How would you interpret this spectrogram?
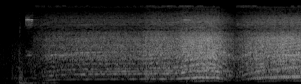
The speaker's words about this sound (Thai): อากาศยานไร้คนขับหรือโดรนบินร่อนไปทั่วห้องประชุมภายในมหาวิทยาลัยวอชิงตันที่นครซีแอตเทิลรัฐวอชิงตันเพื่อเป็นส่วนหนึ่งของการเรียนการสอนในห้องปฏิบัติการระบบอากาศยานอิสระ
